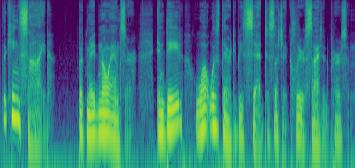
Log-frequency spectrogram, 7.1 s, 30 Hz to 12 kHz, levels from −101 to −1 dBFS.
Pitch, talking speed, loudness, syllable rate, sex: 100 Hz, 160 wpm, -21 LUFS, 4.5 syllables/s, male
